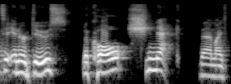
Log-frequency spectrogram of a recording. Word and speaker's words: Schneck: but um we would like to introduce Nicole schneck that I might pronouncing that correct yes yes you are all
